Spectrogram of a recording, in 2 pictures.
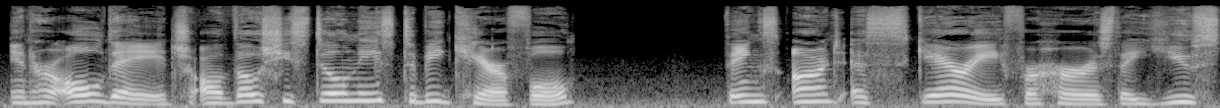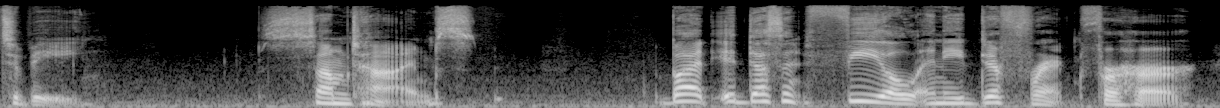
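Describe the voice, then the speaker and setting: Slow-spoken, patient, loving mother. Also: medium pitch, big pitch swings. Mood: thoughtful, hesitant. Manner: gentle, thoughtful, hesitant explaining. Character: loving, patient academic mother of young son. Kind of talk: audio drama acting.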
